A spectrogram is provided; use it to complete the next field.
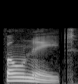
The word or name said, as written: phonate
